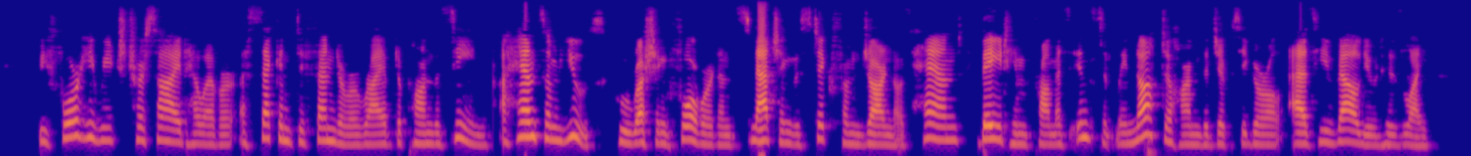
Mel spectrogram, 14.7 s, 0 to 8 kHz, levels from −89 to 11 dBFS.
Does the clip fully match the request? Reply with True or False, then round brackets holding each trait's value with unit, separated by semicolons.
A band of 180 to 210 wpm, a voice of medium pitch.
False (165 wpm; 165 Hz)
